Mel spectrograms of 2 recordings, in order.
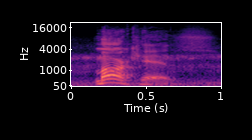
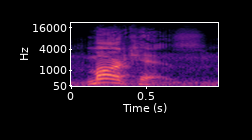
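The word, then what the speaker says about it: Márquez: an accent on it you emphasize the ah sound marquez oh instead of marquez it's marquez like japanese pronunciation of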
